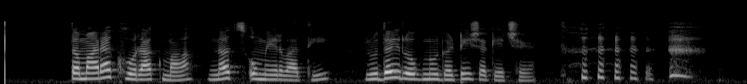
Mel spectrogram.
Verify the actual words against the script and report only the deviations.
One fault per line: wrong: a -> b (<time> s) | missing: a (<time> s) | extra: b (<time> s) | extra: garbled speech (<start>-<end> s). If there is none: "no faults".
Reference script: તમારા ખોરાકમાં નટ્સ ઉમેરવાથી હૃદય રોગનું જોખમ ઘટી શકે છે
missing: જોખમ (4.4 s)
